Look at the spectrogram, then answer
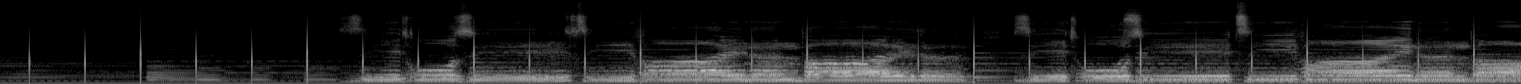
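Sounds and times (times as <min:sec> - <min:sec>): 
SATB choir with piano: 0:03.4 - 0:15.2.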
